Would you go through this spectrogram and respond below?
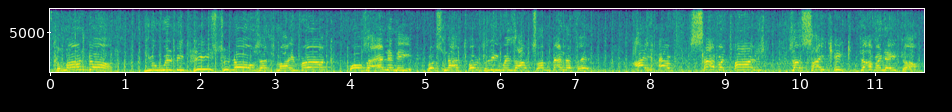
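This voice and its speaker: Elderly male scientist for game cutscene, extremely high pitch, scholarly and genial, heavy background din. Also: steady tone, unhurried. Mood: genial, wry. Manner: formal, fussy. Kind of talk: video game cutscene acting. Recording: loud battlefield noise behind.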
